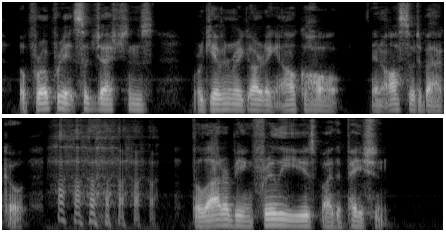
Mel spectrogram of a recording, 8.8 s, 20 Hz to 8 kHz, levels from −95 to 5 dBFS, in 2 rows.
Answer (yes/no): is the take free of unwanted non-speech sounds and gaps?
no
